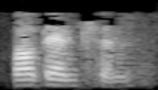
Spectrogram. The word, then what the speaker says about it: Waldensian: And also, you said you're, is it Waldenson or Waldensinian? – Waldensian. – Waldensian? Mm-hmm. Oh, I was just wrong all the way around with the pronunciation.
